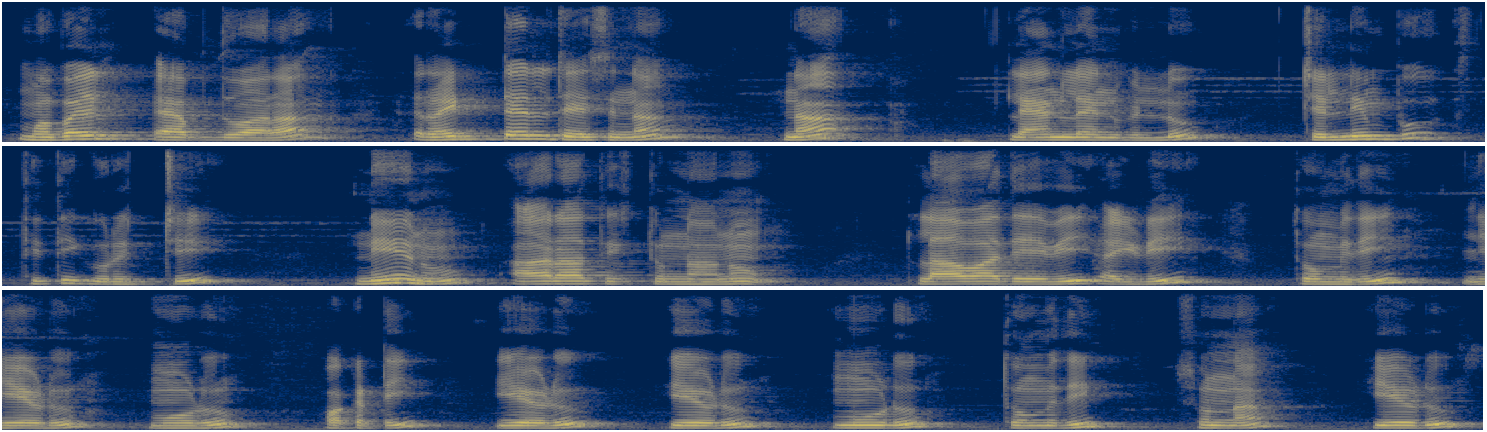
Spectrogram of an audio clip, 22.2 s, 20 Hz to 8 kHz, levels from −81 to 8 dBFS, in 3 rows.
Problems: none marked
